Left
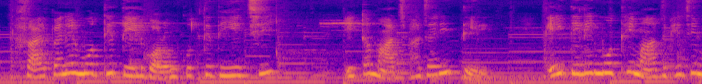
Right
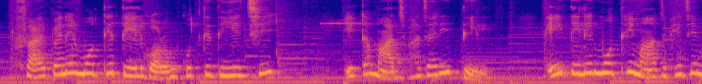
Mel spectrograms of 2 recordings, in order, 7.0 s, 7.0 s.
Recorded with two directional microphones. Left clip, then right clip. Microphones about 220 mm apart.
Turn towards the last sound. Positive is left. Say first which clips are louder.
# right 5 dB
turn(degrees=-20)  # may be behind; listen again after turning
